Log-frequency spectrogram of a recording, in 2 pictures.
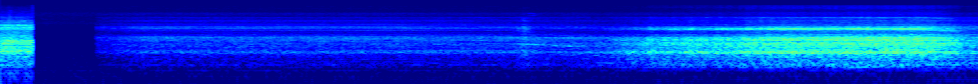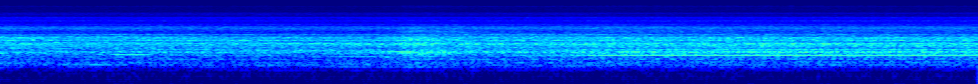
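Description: A diesel engine idles with a steady hum.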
